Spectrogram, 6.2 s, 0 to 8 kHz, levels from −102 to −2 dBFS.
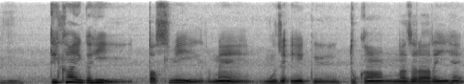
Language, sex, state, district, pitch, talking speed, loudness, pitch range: Hindi, male, Rajasthan, Bikaner, 170 Hz, 105 wpm, -14 LUFS, 155-210 Hz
